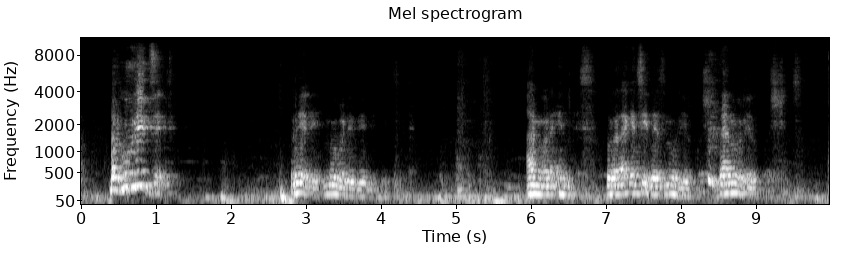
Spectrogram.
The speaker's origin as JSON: {"language": "English", "country": "South Africa", "said": "I'm a South African. And as a South African, you people won't give me a visa."}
